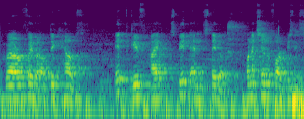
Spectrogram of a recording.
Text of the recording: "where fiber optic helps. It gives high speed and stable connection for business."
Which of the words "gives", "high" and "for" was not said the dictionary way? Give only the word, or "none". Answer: gives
